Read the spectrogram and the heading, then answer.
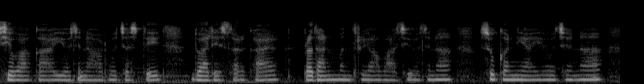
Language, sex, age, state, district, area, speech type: Nepali, female, 60+, West Bengal, Darjeeling, rural, spontaneous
